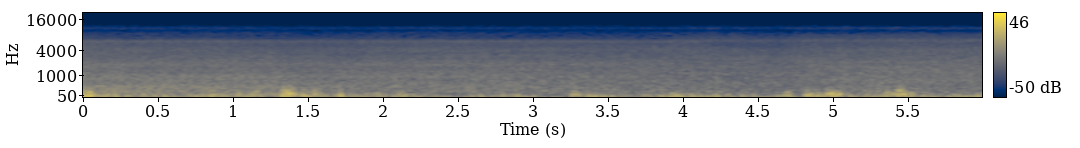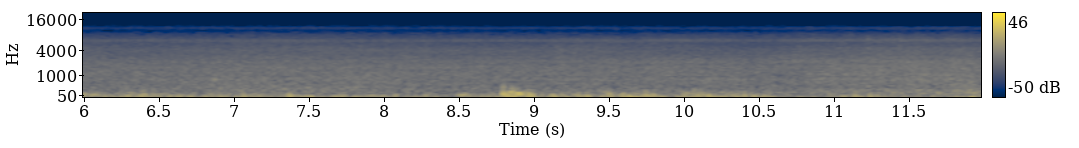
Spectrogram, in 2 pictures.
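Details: Steady wind buffeting the microphone at a beach, with rolling ocean surf and no animal voice heard.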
